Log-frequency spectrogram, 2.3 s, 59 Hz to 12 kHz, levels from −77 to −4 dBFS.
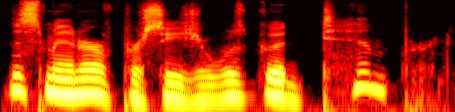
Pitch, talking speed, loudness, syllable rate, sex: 125 Hz, 185 wpm, -18 LUFS, 6.0 syllables/s, male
